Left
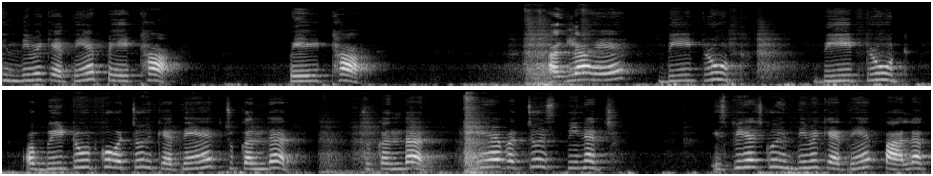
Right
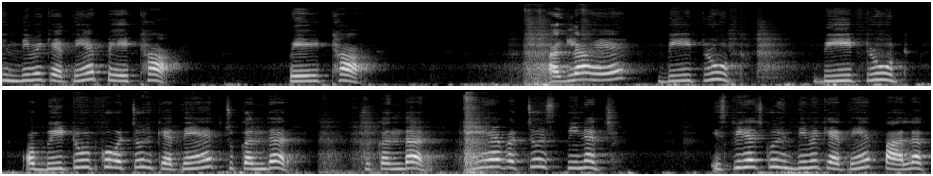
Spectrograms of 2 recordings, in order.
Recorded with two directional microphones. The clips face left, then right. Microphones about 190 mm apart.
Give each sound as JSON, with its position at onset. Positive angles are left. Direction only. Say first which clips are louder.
{"t": 0.0, "sound": "a woman's voice", "louder": "right 6 dB", "side_deg": -25}
{"t": 2.8, "sound": "a woman's voice", "louder": "right 5 dB", "side_deg": -25}
{"t": 5.5, "sound": "a woman's voice", "louder": "right 2 dB", "side_deg": -25}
